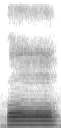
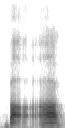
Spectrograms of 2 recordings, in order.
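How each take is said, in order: First: It is said with the first tone. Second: It is said with the third tone. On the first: "the first tone" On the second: "Third one"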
